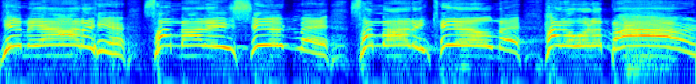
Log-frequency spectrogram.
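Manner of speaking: put-on desperate hollering. Telling of a man engulfed in flames, imitating desperate hollering. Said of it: "and he was hollering".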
